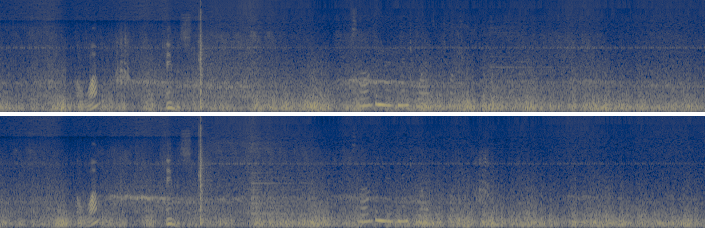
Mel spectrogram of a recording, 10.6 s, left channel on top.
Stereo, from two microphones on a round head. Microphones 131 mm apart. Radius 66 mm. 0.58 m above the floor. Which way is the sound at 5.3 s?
25° left (ahead or behind).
